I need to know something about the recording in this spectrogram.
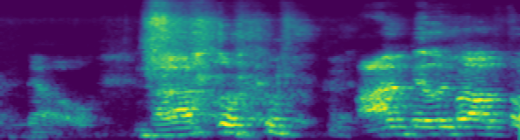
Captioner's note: laughing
